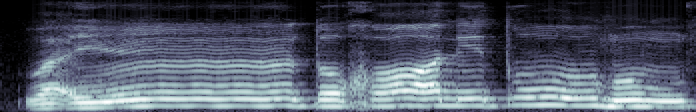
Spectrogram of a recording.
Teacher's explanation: اخفا کا قاعدہ، گنہ کر کے پڑھیں گے، خا کو منہ بھر کر کے بولیں گے، پر کر کے پڑھیں گے، میم کو ظاہر کر کے پڑھیں گے۔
